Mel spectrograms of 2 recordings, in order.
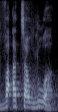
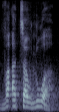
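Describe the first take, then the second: Both takes have the same delivery.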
